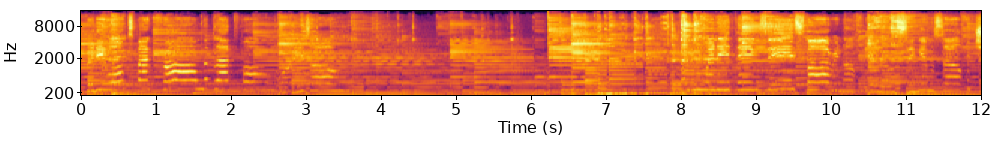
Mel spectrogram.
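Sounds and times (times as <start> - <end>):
woman singing: 0.0 - 4.2, 7.8 - 12.0
acoustic guitar strumming: 0.0 - 12.0.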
